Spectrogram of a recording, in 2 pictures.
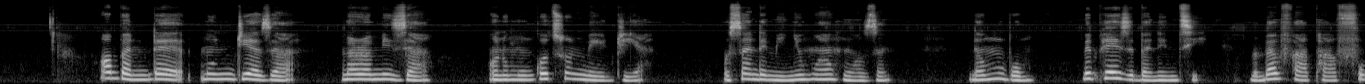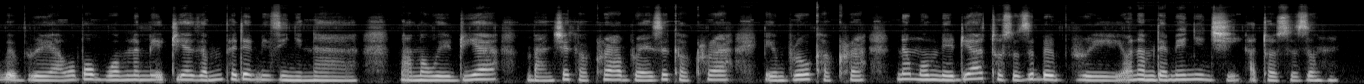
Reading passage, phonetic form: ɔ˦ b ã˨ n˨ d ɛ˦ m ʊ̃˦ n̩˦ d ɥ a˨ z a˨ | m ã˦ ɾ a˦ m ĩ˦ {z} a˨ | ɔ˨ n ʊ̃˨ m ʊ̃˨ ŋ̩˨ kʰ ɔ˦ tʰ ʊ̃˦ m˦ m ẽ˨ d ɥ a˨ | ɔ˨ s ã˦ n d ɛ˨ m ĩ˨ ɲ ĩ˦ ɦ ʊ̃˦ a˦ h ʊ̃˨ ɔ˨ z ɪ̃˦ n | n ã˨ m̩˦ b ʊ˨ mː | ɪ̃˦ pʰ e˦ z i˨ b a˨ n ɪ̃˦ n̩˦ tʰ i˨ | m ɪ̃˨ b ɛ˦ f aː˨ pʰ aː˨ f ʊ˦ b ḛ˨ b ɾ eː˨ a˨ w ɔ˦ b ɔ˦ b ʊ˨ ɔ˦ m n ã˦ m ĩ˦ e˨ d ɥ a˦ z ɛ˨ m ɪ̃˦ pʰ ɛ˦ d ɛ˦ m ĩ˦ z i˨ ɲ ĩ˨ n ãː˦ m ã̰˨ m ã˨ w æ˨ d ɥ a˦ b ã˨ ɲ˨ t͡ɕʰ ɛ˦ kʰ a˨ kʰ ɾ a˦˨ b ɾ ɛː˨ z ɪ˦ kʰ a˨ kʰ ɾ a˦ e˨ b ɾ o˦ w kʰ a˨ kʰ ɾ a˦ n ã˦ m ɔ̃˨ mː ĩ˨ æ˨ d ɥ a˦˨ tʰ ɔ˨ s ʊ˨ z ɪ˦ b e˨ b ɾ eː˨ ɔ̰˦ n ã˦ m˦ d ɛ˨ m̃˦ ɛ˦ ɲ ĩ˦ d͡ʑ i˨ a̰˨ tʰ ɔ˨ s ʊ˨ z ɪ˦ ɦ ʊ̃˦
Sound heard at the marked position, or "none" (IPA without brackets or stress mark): z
